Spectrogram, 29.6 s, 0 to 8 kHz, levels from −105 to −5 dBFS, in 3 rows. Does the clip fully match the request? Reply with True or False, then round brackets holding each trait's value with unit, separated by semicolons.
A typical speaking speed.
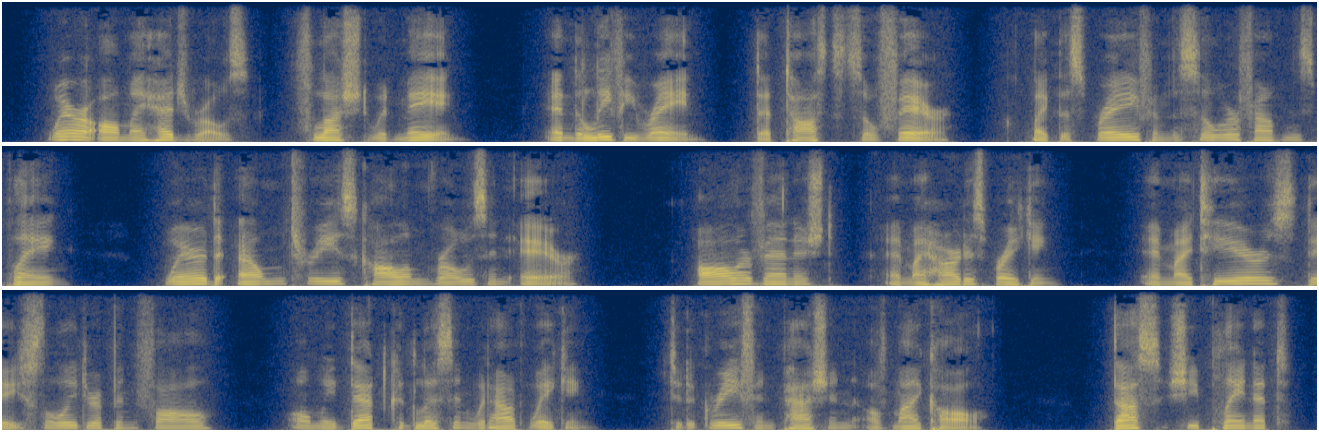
False (130 wpm)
